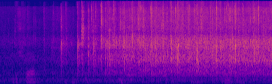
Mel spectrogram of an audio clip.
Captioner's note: applause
